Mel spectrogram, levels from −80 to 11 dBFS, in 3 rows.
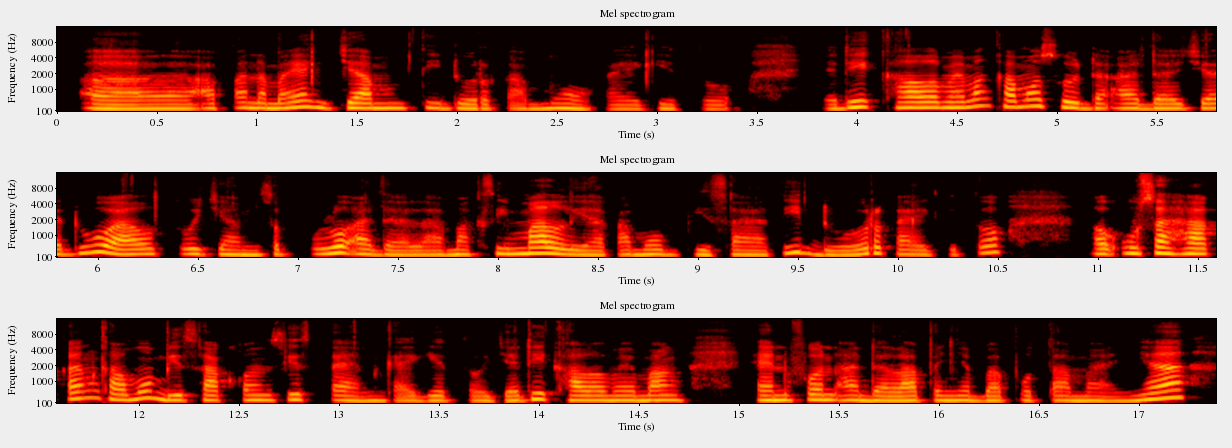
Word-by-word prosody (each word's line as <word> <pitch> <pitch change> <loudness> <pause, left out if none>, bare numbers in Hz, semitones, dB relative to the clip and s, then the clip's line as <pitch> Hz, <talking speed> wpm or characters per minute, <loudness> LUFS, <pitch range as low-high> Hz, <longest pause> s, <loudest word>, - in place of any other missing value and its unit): eee, 180 -1 +2
apa 195 +3 -5
namanya, 210 +4 +2 0.2
jam 205 -1 +3
tidur 190 -3 -4
kamu, 180 -1 -2
kayak 170 0 -9
gitu. 170 -1 -9 0.4
Jadi 190 +9 +1
kalo 225 0 +4
memang 280 +6 0
kamu 280 +1 +2
sudah 220 -8 0
ada 190 -1 0
jadwal 200 +4 +2
tuh, 215 -1 -2
jam 185 -2 0
10.00 205 +8 0
adalah 180 -4 -1
maksimal 220 +6 +4
ya 180 -1 0
kamu 180 0 -2
bisa 180 -1 -3
tidur, 205 -4 0
kayak 185 -3 -4
gitu, 250 +11 -5 0.5
eee, 215 - +1
usahakan 240 +3 +3
kamu 240 +2 +1
bisa 205 0 0
konsisten, 210 -3 -3
kayak 185 0 -4
gitu, 180 -1 -6
jadi 185 +8 -1
kalo 195 -2 +1
memang 195 +2 +1 0.4
handphone 205 +2 +2
adalah 185 -2 +2
penyebab 190 -1 -2
utamanya, 190 - +2
195 Hz, 140 wpm, -25 LUFS, 180-220 Hz, 0.5 s, kalo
